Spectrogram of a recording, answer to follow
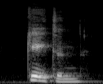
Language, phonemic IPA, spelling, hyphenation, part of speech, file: Dutch, /ˈkeː.tə(n)/, keten, ke‧ten, noun / verb, Nl-keten.ogg
- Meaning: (noun) 1. chain, fetter, shackle 2. chain (of events or businesses)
